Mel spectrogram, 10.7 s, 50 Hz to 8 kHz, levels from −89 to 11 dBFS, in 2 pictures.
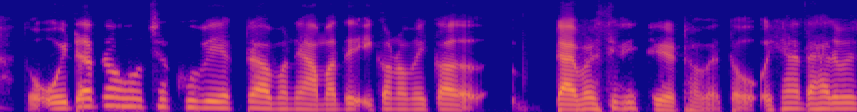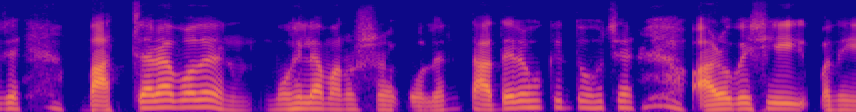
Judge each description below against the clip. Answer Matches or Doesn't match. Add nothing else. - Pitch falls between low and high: Matches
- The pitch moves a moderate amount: Matches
